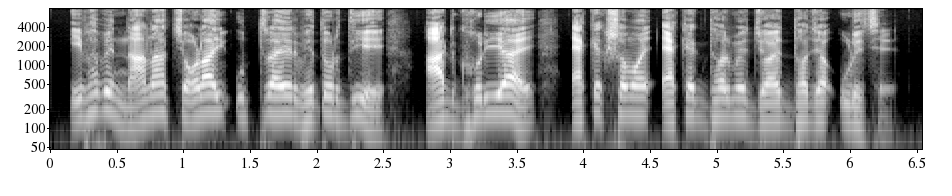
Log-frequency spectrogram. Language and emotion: Bengali, neutral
